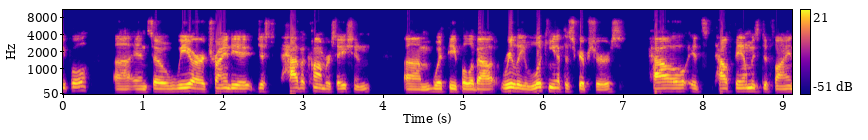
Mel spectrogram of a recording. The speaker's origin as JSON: {"language": "English", "town": "Seattle", "region": "Washington", "country": "United States", "tie": "born or raised there", "also_born_or_lived": "Jerusalem", "moved": "yes", "lives_now": "Fort Thomas, United States", "said": "I grew up in Seattle, but we've been living here for a while now."}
